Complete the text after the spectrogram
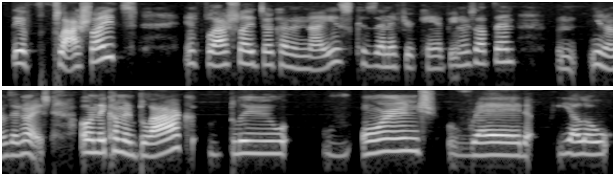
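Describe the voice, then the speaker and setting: A woman giving a casual, unscripted product rundown in a halting, repetitive, informal way. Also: on the high side, a little mellow, no echo. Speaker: product reviewer.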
